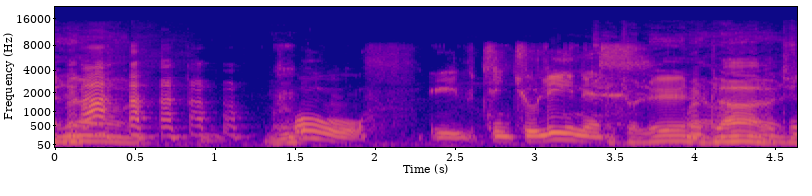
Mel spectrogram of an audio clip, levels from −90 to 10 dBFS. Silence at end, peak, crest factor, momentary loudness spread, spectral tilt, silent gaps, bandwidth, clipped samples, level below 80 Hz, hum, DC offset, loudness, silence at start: 0 s; -14 dBFS; 20 dB; 16 LU; -4.5 dB/octave; none; 15.5 kHz; under 0.1%; -58 dBFS; none; under 0.1%; -32 LUFS; 0 s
